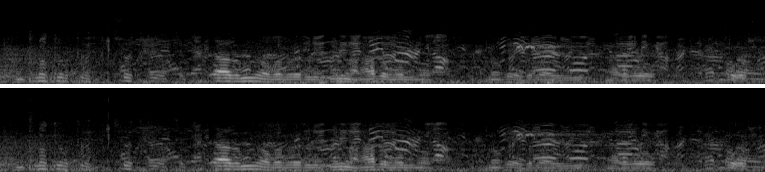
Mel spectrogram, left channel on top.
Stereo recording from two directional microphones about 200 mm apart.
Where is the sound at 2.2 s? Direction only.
40° left (ahead or behind).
